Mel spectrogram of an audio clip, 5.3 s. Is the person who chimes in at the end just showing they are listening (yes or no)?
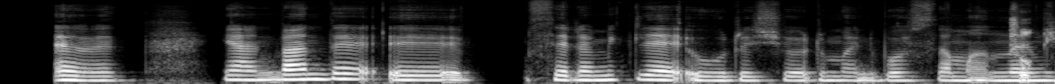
yes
